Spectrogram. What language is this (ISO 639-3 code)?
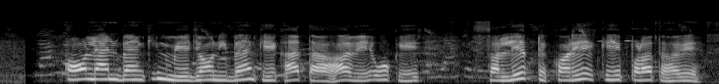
bho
